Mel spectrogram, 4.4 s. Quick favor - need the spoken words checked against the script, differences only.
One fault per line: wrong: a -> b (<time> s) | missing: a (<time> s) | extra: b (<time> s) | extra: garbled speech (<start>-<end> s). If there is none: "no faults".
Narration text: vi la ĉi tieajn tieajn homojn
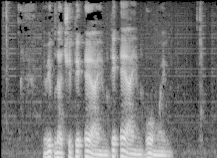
no faults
